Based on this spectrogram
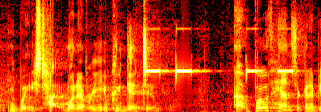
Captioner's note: timer beeps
